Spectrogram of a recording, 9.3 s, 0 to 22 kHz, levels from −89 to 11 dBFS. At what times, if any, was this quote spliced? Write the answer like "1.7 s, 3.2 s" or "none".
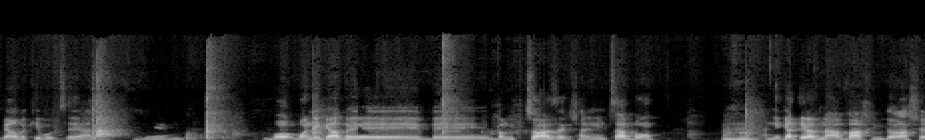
none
